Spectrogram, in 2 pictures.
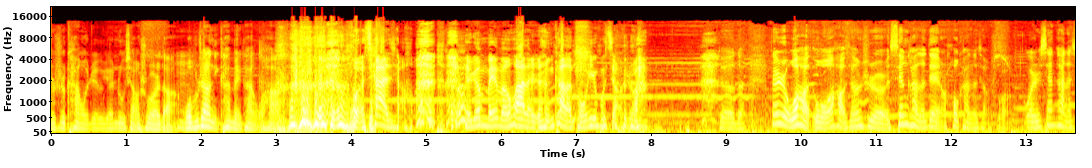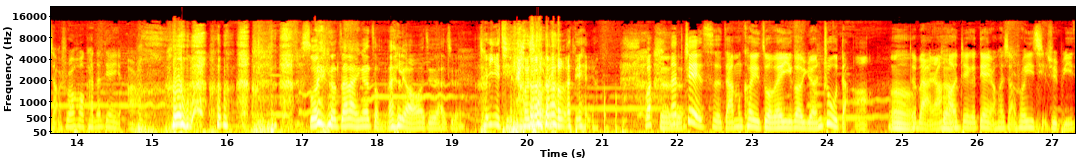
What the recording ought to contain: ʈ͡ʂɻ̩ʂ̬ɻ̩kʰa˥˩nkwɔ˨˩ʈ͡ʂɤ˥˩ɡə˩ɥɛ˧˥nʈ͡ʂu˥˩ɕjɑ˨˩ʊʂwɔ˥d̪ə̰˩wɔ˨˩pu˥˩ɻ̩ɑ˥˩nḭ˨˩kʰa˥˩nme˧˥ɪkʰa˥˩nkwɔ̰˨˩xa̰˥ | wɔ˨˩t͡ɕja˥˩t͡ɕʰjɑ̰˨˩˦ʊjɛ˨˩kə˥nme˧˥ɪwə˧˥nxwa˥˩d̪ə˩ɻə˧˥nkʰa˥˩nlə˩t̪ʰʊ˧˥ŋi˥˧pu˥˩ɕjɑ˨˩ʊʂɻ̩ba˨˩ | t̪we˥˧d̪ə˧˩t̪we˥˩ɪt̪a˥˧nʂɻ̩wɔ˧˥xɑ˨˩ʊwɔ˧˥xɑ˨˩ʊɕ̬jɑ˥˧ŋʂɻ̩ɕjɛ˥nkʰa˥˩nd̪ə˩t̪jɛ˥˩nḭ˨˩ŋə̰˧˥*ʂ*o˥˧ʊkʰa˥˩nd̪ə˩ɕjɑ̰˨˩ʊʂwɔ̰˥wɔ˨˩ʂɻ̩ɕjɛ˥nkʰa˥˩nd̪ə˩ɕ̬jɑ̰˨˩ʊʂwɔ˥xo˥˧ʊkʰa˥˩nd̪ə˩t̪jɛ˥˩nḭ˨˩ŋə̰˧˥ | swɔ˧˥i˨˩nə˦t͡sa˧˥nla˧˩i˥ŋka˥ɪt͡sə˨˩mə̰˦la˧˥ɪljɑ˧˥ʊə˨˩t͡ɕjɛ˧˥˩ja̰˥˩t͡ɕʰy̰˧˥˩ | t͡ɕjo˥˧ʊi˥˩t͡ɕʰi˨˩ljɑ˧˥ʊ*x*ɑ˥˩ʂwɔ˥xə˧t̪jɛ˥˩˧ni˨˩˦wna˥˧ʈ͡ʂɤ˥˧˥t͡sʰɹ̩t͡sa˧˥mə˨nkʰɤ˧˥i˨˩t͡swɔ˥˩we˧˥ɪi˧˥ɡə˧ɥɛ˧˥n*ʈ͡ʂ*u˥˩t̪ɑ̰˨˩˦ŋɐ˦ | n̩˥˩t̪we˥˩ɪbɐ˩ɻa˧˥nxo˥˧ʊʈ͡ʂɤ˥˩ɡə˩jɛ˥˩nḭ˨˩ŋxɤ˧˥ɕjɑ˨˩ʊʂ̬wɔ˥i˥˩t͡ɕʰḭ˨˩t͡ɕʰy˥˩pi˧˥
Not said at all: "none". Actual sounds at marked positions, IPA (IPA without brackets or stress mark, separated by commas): x, ɕ, ʈ͡ʂ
